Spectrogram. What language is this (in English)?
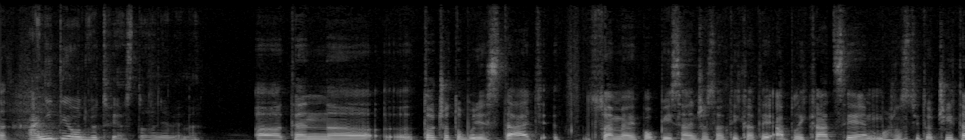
Slovak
